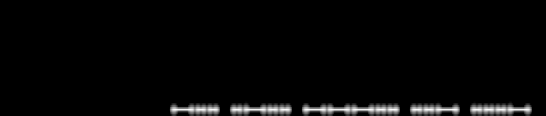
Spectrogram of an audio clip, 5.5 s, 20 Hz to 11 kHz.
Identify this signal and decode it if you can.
Morse code, heard as a keyed tone, about 20 wpm, 700 Hz. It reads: DL8UV
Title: DXCC-100 Call Signs - 5 Characters - Repeated 2x - 20wpm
